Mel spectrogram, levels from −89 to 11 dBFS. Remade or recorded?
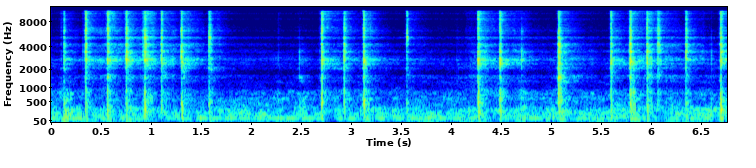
remade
